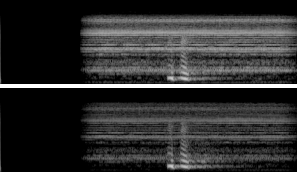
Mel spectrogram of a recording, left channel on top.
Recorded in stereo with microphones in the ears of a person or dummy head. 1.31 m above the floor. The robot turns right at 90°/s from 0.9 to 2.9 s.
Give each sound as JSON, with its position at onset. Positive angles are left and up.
{"t": 1.7, "sound": "a giggle", "side_deg": 0, "distance_m": 1.4}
